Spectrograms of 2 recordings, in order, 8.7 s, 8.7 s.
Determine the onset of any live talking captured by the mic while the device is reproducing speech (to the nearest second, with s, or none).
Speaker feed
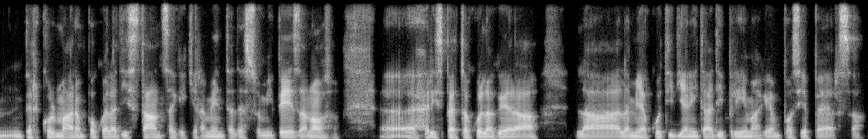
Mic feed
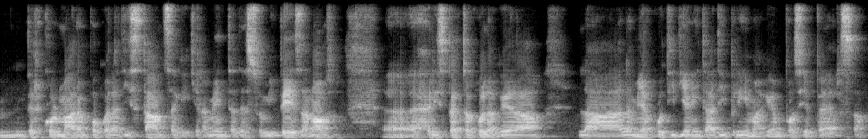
none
